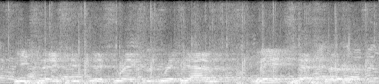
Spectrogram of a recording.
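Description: Over clear background music, a man speaks at a fairly slow pace amid audible room echo. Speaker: race announcer. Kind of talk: finish line announcing. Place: open country.

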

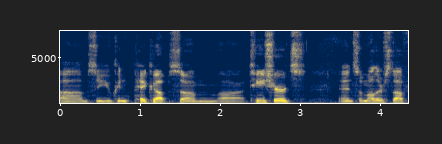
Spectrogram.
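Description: A man with an American accent talks at a very slow pace against a quiet background. His pitch is fairly low, with very wide pitch swings. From New Jersey. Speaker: YouTuber reviewing trading cards. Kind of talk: casual video review. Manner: hesitant, many fillers. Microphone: phone near.

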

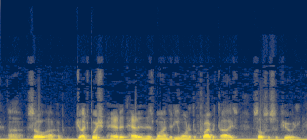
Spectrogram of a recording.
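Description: There is noticeable noise behind this man's voice. He talks at a moderate pace with ordinary pitch variation. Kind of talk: interview answer. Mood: earnest political argument. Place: studio.

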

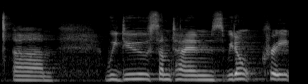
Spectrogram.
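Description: In an ordinary speaking voice, a woman talks at a moderate pace with fairly even intonation. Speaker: arts organization representative. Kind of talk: introductory remarks. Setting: stage with audience. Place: hall. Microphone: podium.

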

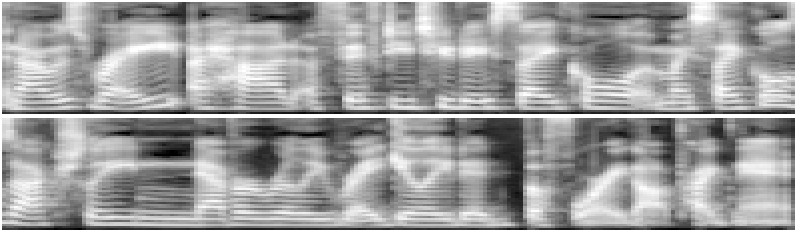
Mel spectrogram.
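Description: Speaking with an American accent, a woman with an ordinary speaking voice and medium pitch goes at a fairly quick pace with hardly any pauses and fairly even intonation. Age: 30s. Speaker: mother sharing birth stories. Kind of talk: interview testimony.

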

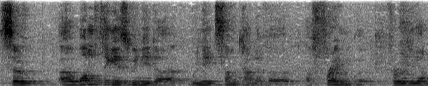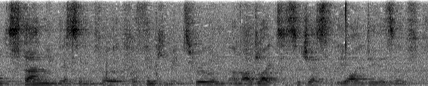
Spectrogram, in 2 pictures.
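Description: A man talks at a fairly quick pace with few pauses and fairly even intonation. His pitch is fairly high, and clear background noise is present.

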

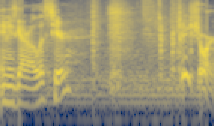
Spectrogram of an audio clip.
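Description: Noticeable background noise accompanies a man's voice. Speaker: vlogger. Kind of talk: casual vlog chat. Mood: playful joking. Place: garage.

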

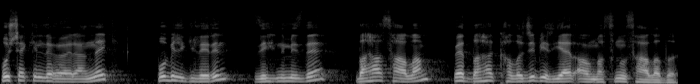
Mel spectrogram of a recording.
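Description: A man speaks at a moderate pace with a fairly high pitch, a dark, mellow tone and lively intonation. His loudness stays very even against a quiet background. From Turkey, Ankara. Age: 20s. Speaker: trainee imam. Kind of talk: interview testimonial. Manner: formal.

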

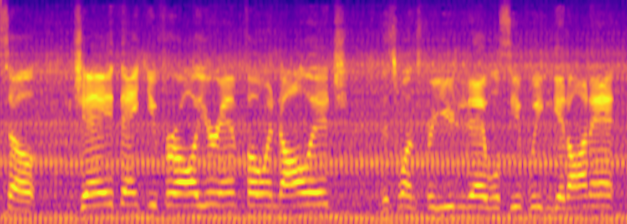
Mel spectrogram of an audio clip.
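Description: Loud background noise fills the clip. A man speaks through it at a moderate pace. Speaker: fishing vlogger. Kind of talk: casual vlog chat. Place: boat. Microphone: phone near.

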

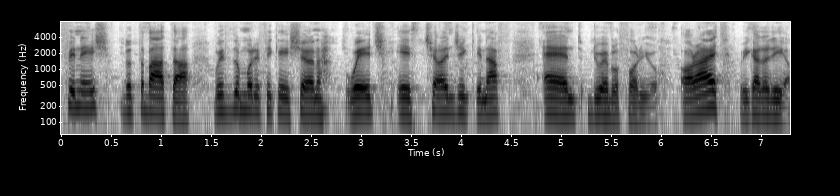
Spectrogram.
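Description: A man speaking at a moderate pace with ordinary pitch variation. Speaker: fitness instructor. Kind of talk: tutorial. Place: gym.

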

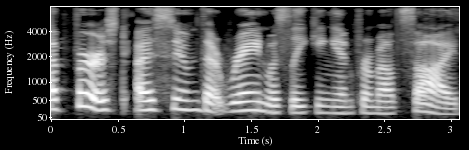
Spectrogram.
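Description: Lively intonation shapes this natural reading voice.

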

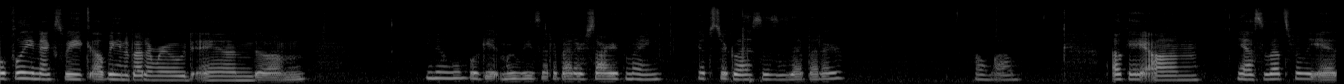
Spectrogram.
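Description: A woman talks at a moderate pace, leaving long, frequent pauses. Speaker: vlogger. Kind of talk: casual vlog chat. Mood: low, somewhat subdued. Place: home room. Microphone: phone near.

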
